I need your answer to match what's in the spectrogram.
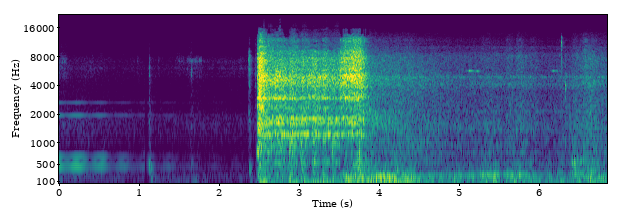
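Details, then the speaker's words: BMW N54 single-turbo engine start after fuel line work on AN fittings, at least one fuel pump heard priming: short crank catches, idle slightly lumpy; a bit of air in the fuel, expected. "Bit of air in the fuel, that's expected. I think we're good."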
